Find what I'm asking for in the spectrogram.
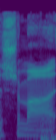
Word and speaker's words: Shema: Now, the first word of the Shema is hear or listen, which in Hebrew is pronounced Shema.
